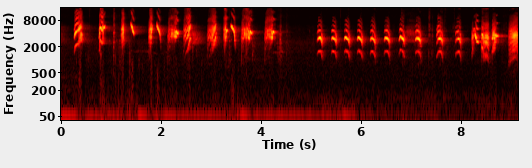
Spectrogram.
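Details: Long-tailed shrike in full, lively song rich in mimicry: harsh scratchy notes at first, then a fast even series of clear, downslurred chirps repeated about twice a second.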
